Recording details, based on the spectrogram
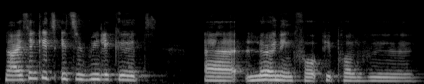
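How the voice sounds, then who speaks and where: A woman hosting a podcast, asking questions in a casual interview and listening attentively with soft murmurs of agreement. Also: medium pitch, normal speed. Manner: attentive, gives frequent soft backchannel murmurs. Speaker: podcast host.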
